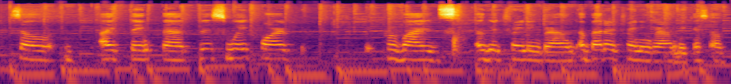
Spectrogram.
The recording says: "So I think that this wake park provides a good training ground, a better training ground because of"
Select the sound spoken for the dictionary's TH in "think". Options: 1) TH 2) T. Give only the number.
1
